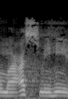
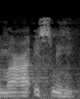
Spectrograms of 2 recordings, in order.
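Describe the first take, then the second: First: The first word runs straight into 'smihi'. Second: A separate 'i' vowel begins the second word. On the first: The speaker calls it right. "Correct pronunciation as we are reading it" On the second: The speaker calls it wrong. "Many a times people pronounce it incorrectly by saying ma'a ismihi"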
